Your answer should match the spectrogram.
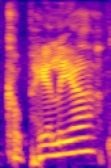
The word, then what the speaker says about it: Coppelia: Coppelia? – You said it absolutely correctly, yes.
